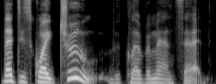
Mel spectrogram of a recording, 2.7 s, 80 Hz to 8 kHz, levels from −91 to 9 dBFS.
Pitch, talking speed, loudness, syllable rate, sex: 170 Hz, 180 wpm, -18 LUFS, 4.1 syllables/s, female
